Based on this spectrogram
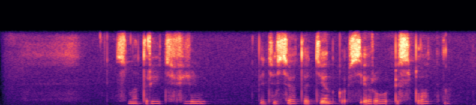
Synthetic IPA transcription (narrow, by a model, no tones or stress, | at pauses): smɐt̪ɾʲetʲfʲilʲmʲ | pʲɪdʲɪsʲat̪ɐtʲːe̞nkəfsʲḛɾə̰vəbʲɪsplˠat̪nə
